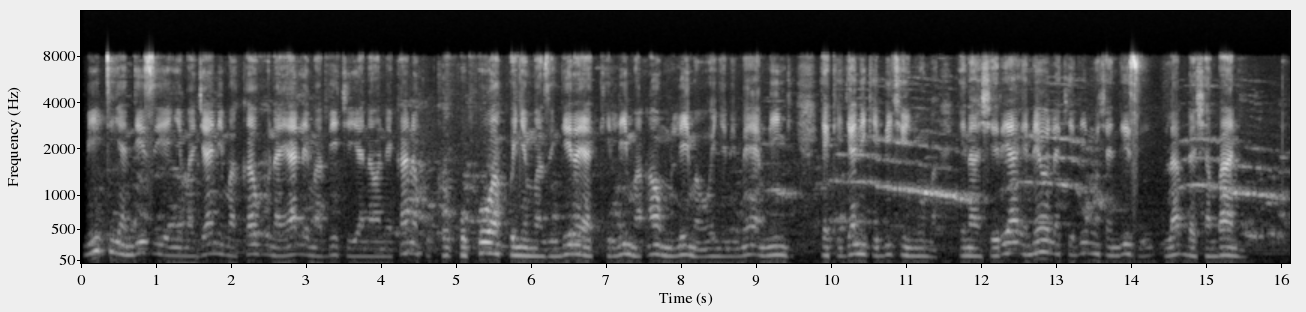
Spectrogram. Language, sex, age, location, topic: Swahili, male, 25-35, Kisumu, agriculture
